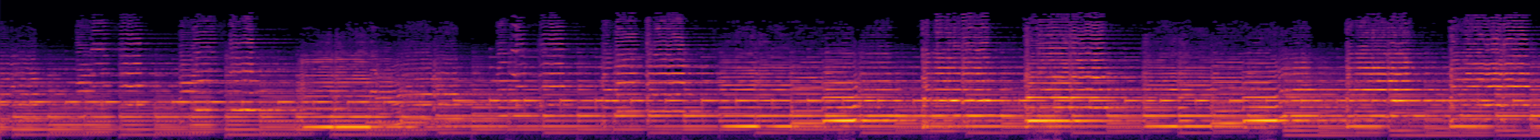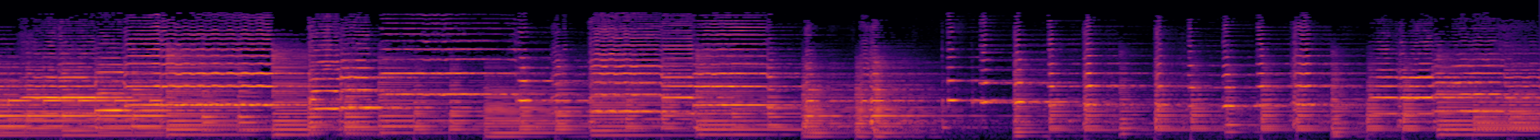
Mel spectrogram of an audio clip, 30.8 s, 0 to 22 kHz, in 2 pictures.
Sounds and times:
Music: 0.0s - 30.8s.

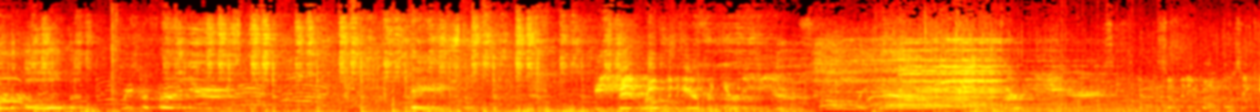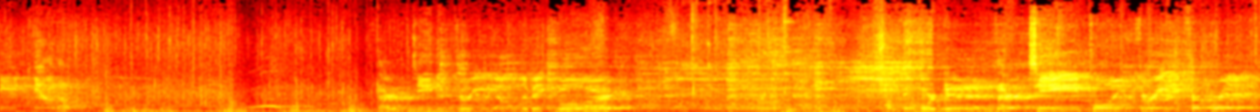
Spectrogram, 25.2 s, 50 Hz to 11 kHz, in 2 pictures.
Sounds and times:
Music: 0.0s - 10.3s, 17.0s - 24.8s
Clip-clop: 11.0s - 18.2s.

